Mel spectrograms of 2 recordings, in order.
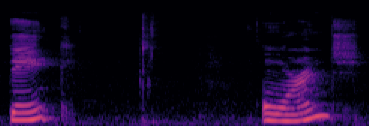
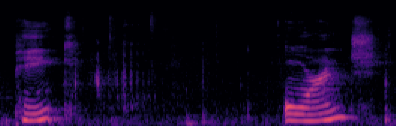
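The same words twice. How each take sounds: The two takes are said the same way.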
